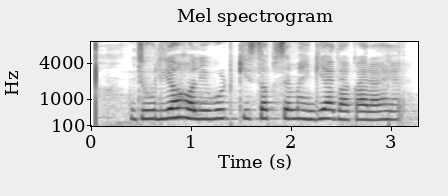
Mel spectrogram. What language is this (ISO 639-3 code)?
urd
